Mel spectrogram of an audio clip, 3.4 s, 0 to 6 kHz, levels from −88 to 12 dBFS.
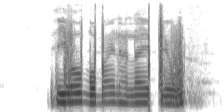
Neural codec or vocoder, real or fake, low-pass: none; real; 5.4 kHz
